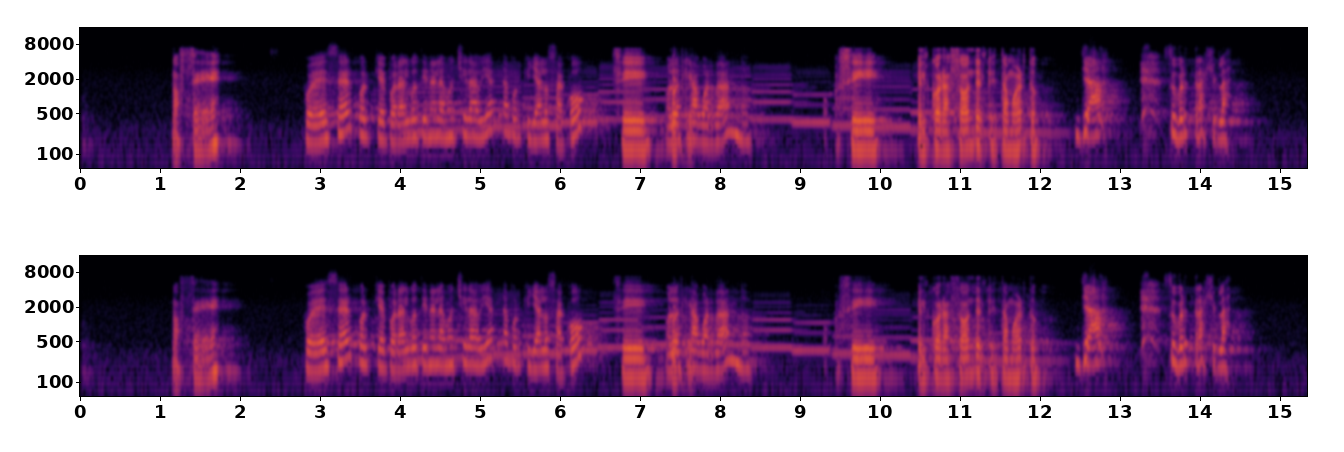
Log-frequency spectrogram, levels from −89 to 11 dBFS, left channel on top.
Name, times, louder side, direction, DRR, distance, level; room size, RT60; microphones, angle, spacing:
voice 1, 1.1-1.7 6.7-7.1 7.4-7.5 9.4-10.0 10.5-12.0, left 4 dB, 80° left, 13 dB, 1.3 m, -31 dB
voice 2, 2.8-6.3 7.3-8.4 12.5-12.8 13.2-14.5, equal, 5° right, 9 dB, 1.6 m, -35 dB
Wind instrument woodwind instrument, 3.9-12.4, left 1 dB, 35° left, 2.3 m, -50 dB
29.0 x 25.5 x 7.8 m, 0.68 s
head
